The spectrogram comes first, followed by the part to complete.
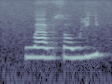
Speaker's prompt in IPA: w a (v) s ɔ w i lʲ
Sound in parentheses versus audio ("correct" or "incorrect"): correct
